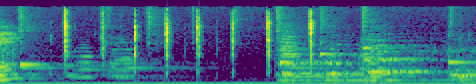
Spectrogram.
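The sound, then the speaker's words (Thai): A voice imitates a house gecko's chirping call: a quick, even run of about eight sharp clicks over a hummed tone, then a longer sustained vocal sound, moderately loud. “เวลาได้ยินเสียงจิ้งจกร้อง มันก็อาจจะกำลังบอกว่า อย่ากโกหกแบบมันก็ได้นะคะ”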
